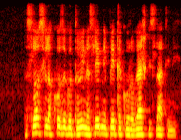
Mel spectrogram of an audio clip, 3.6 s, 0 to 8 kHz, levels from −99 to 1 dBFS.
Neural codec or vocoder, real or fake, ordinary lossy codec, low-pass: none; real; none; 7.2 kHz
